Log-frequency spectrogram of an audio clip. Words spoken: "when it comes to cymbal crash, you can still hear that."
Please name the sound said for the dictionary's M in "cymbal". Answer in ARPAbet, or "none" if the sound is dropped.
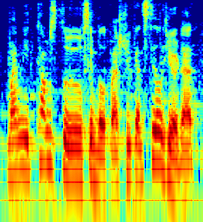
M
